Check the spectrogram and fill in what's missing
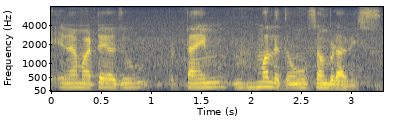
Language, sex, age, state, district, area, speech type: Gujarati, male, 45-60, Gujarat, Valsad, rural, spontaneous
